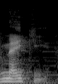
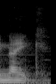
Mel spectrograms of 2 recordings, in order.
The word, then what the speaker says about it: Nike: Or Nike, you want a name like Nike. It's mispronounced in most countries around the world. Most people say Nike.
